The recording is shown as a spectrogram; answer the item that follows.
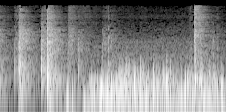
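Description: Electric desk fan blowing straight onto the microphone as a low rumble, ended by a sharp click of its push-button switch as it is turned off. Two knocks come first.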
